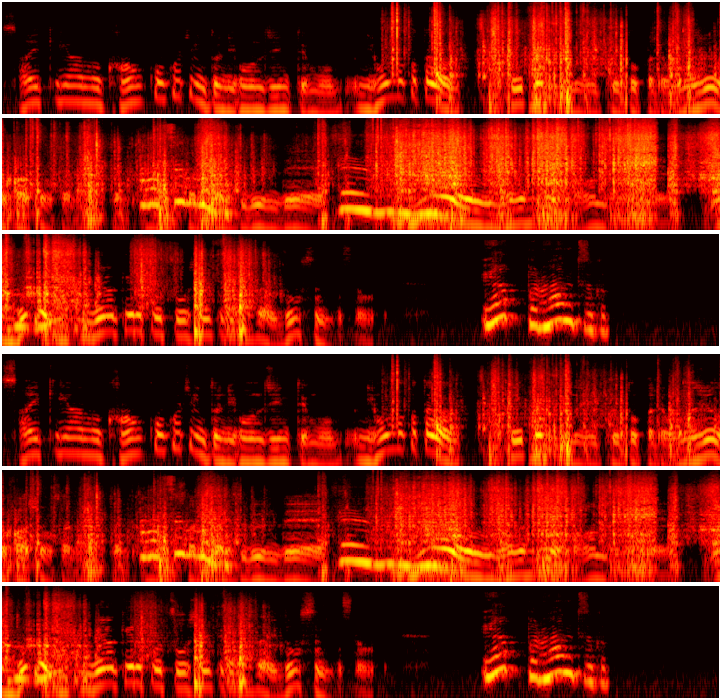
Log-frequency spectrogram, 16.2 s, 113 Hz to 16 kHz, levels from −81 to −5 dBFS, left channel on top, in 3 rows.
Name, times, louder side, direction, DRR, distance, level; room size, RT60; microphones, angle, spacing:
voice 1, 0.0-3.5 3.8-7.8 8.4-13.6, right 1 dB, 45° right, 4.1 m, -39 dB
sound 1, 2.9-7.4 7.7-12.8, left 5 dB, 30° left, 0.9 m, -33 dB
voice 2, 6.4-7.2 7.9-8.8 10.8-11.2 14.4-15.3, equal, 10° left, 3.3 m, -35 dB
head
